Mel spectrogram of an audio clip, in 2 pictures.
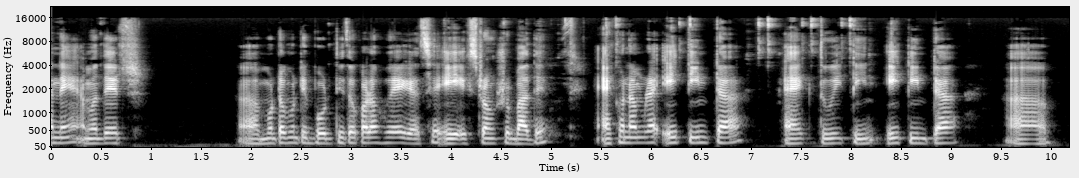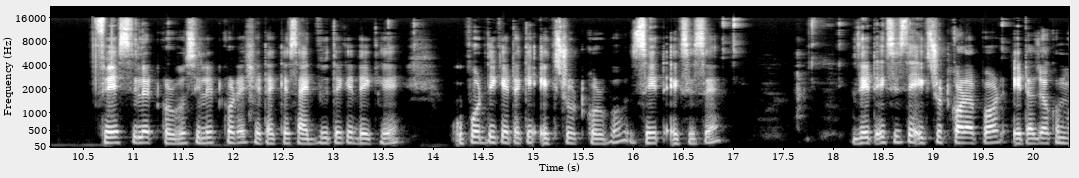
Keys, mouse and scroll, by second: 0.3-3.1 middle drag, 3.1-3.5 scroll down 1, 3.5-5.4 shift+middle drag, 5.4 click, 6.0 click, 6.8 click, 7.3 shift+click, 7.6 shift+click, 8.2-11.5 middle drag, 11.5-12.1 scroll up 1, 12.8-13.3 scroll up 2, 13.3 shift+middle click, 17.6 shift+middle click, 18.0-20.3 scroll up 2.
